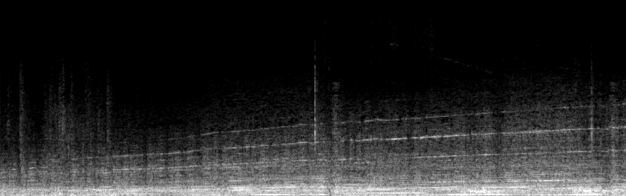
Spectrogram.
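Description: Race car in the Assetto Corsa Competizione sim racing game, a steady loud engine whine with rising and falling gear tones throughout, close and continuous, without talk.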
